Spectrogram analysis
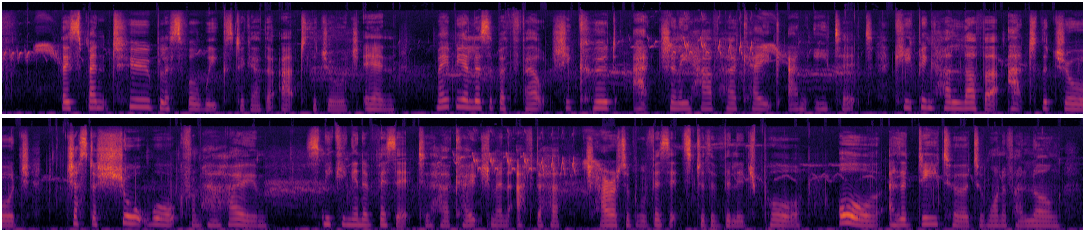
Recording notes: In this bonus, mini episode, partly recorded on a dawn walk around Wrest Park. Birdsong will accompany you.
